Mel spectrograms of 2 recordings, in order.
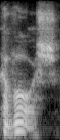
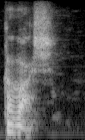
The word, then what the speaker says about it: Kavash: I know in uh, in Discovery they it has been uh, um, pronounced Dom Kavosh or Dam Kavosh, but actually uh, in the game lore, in the intro, it is pronounced Dom Kavash like a like a use like a, like dumb kabosh yeah.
